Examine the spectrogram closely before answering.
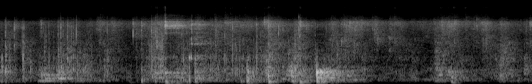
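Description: Plastic bag of fish fillets crinkling as it is handled and shaken, with irregular knocks as the fish are tipped into a stainless-steel bowl; the sharpest knock comes a little past halfway.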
